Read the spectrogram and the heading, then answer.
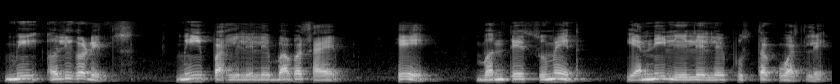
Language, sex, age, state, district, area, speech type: Marathi, male, 45-60, Maharashtra, Wardha, urban, spontaneous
